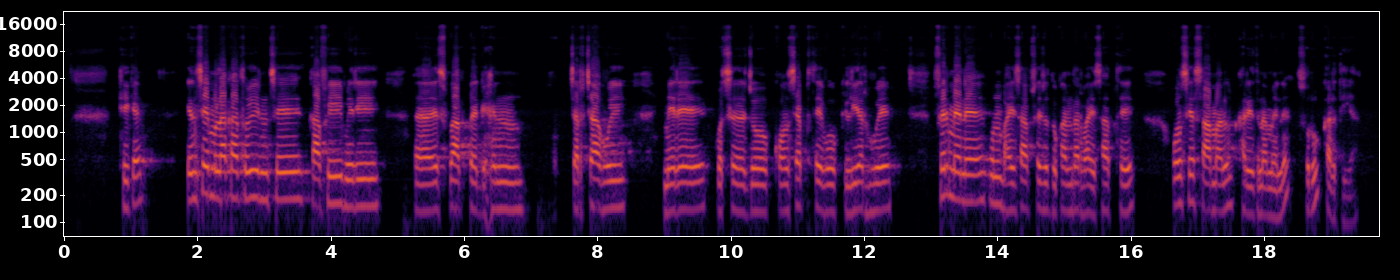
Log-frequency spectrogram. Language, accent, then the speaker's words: Hindi; Hathras, Uttar Pradesh, India; हाथरस से बिलोंग करता हूँ।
